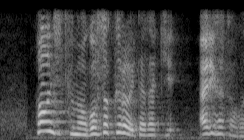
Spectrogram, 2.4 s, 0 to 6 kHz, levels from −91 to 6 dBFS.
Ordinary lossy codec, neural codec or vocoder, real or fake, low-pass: none; vocoder, 22.05 kHz, 80 mel bands, Vocos; fake; 5.4 kHz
